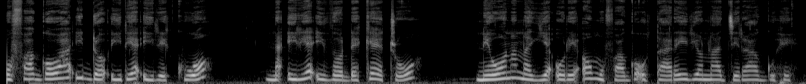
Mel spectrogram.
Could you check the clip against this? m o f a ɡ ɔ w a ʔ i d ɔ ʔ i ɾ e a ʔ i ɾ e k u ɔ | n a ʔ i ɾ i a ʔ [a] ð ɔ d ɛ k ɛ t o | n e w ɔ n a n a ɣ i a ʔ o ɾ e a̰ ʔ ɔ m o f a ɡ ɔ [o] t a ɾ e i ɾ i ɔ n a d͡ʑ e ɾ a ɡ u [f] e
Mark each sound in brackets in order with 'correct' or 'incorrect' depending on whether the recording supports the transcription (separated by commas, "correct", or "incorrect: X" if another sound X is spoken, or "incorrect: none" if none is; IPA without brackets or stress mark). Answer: incorrect: i, correct, incorrect: h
